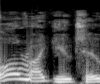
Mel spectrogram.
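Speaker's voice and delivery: words through a laugh. Narrator reads Edward addressing the two engines Bill and Ben; laughing while speaking. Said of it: "laughed Edward".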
